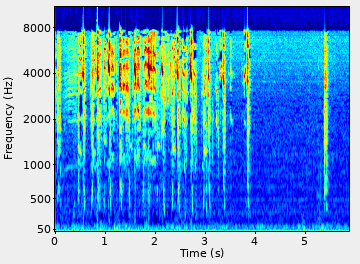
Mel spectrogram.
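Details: Peregrine falcon at a nest watched by a live webcam in Alcalá de Henares, Madrid, Spain, as the male arrives with food. Harsh, raspy calls come in a rapid burst of about fourteen over four seconds, then one more after a pause.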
